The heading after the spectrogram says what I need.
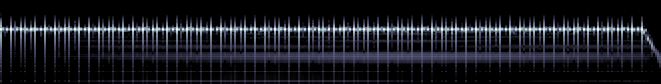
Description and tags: Multisamples created with subsynth using square and triangle waveform.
